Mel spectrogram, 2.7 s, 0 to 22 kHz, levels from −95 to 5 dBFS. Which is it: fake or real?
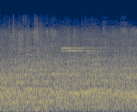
fake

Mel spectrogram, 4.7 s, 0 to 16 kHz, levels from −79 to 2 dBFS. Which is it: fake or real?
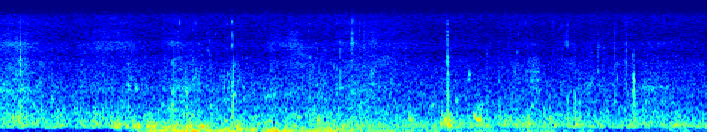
real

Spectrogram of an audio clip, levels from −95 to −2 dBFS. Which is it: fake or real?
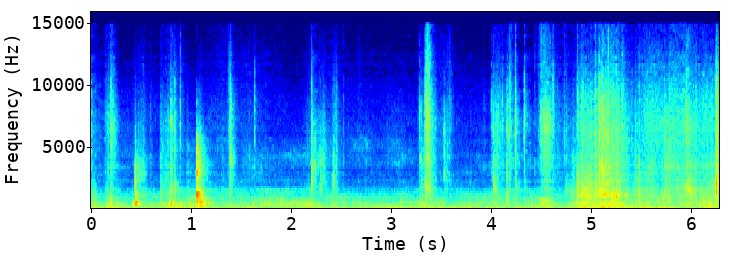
fake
